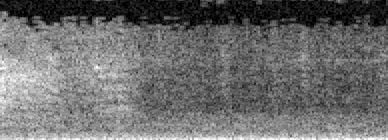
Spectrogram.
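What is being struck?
Nothing is struck.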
